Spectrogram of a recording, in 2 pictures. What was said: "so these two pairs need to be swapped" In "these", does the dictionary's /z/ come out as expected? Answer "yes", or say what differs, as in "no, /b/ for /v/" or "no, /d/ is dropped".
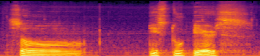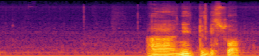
no, /s/ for /z/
